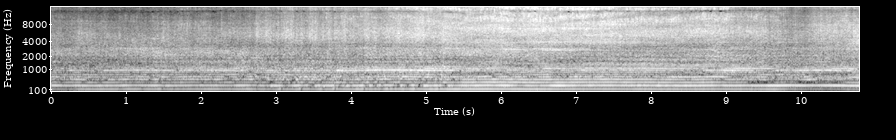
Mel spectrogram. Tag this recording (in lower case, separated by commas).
speedboat acceleration, boat, speedboat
